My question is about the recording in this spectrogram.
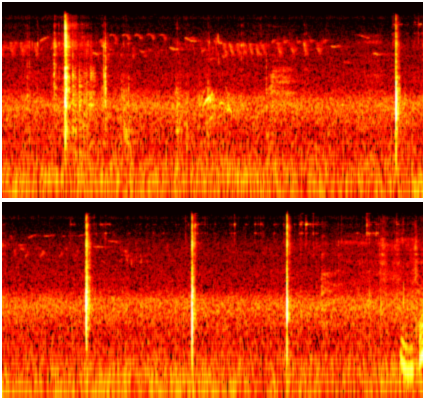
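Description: Five sharp knocks of a priest striking a freshly caught trout on the head to dispatch it: one about a second in, then four more about a second and a half apart from about six seconds in.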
